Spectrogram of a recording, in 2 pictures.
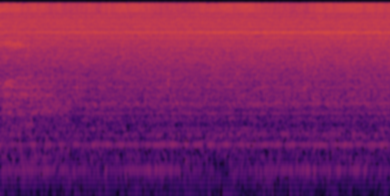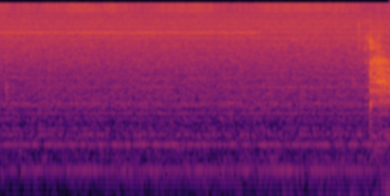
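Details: Steady low hum and fan-like hiss throughout, with a brief click near the end and no animal calls.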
